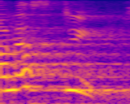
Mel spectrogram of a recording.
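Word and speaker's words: honesty: उसके बाद हो गया एन ऑनेस्टी, ये ऑनेस्टी नहीं बोला जाएगा, क्या बोला जाएगा ऑनेस्टी, क्या होगा एच साइलेंट होके किससे प्रोनाउंसिएशन होगा इसका ऑनेस्टी।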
